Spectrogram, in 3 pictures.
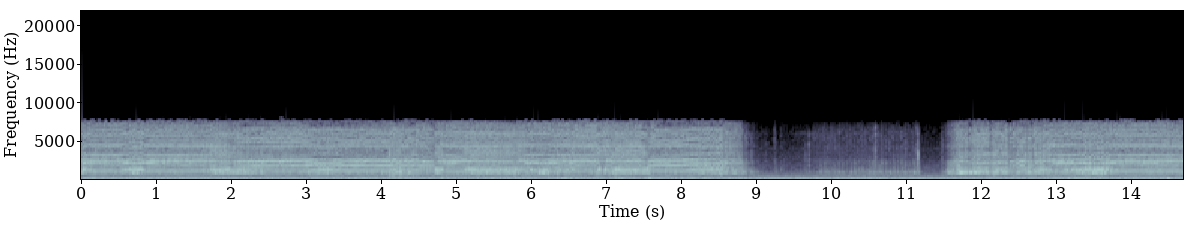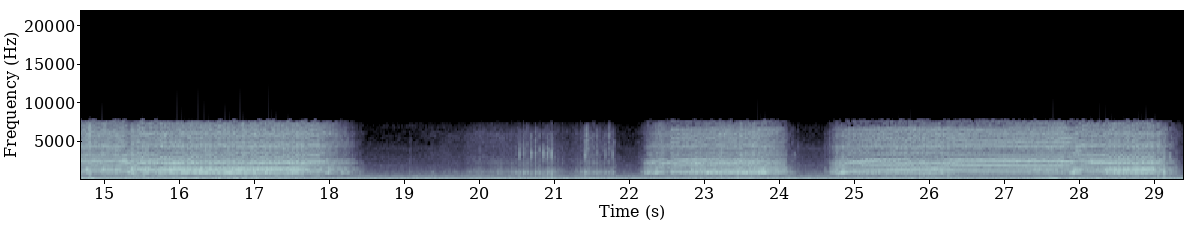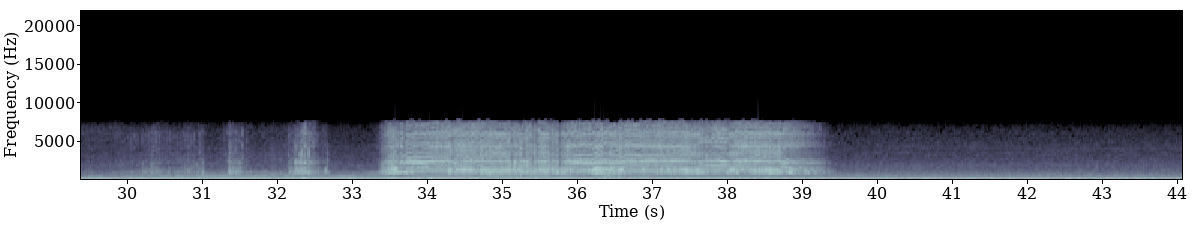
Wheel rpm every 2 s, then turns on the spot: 160, 160, 160, 160, 70, 40, 150, 160, 150, 10, 20, 100, 90, 160, 90, 10, 50, 160, 160, 60, 0, 0.
8-10 30-32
